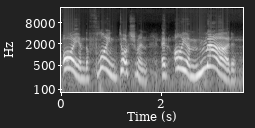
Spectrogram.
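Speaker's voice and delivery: loud, emphatic booming voice; booming Flying Dutchman. A narrator's reading. Flying Dutchman bursts in angry, loud booming voice. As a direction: boom it out with heavy angry stresses. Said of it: "in a booming voice".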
